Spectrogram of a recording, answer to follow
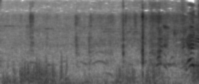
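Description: Outdoor ground ambience: a steady low rumble with faint distant voices, and a couple of light clicks in the second half.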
